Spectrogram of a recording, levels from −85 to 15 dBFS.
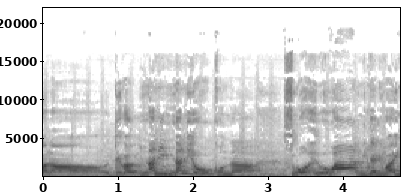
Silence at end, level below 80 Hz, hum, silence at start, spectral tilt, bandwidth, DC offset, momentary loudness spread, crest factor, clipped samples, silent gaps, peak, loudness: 0 s; -42 dBFS; none; 0 s; -3.5 dB/octave; 19.5 kHz; under 0.1%; 9 LU; 16 dB; under 0.1%; none; -2 dBFS; -17 LUFS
